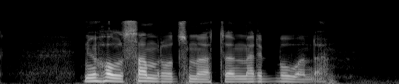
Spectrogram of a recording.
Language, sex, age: Swedish, male, 26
